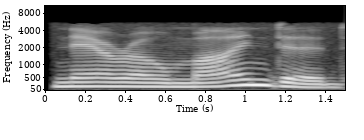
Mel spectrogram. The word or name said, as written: narrow-minded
